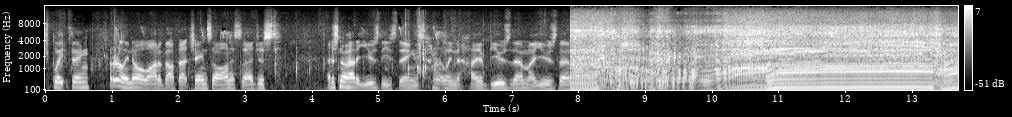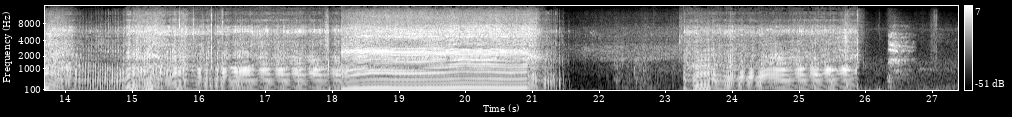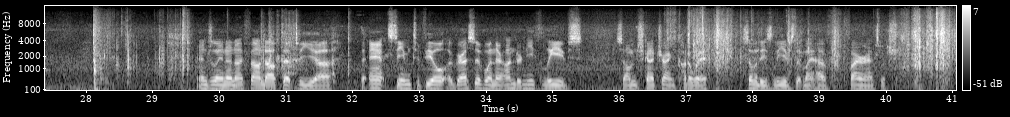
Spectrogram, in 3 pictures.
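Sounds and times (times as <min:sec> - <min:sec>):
chainsaw revving: 0:07.8 - 0:21.6, 0:23.2 - 0:26.0.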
